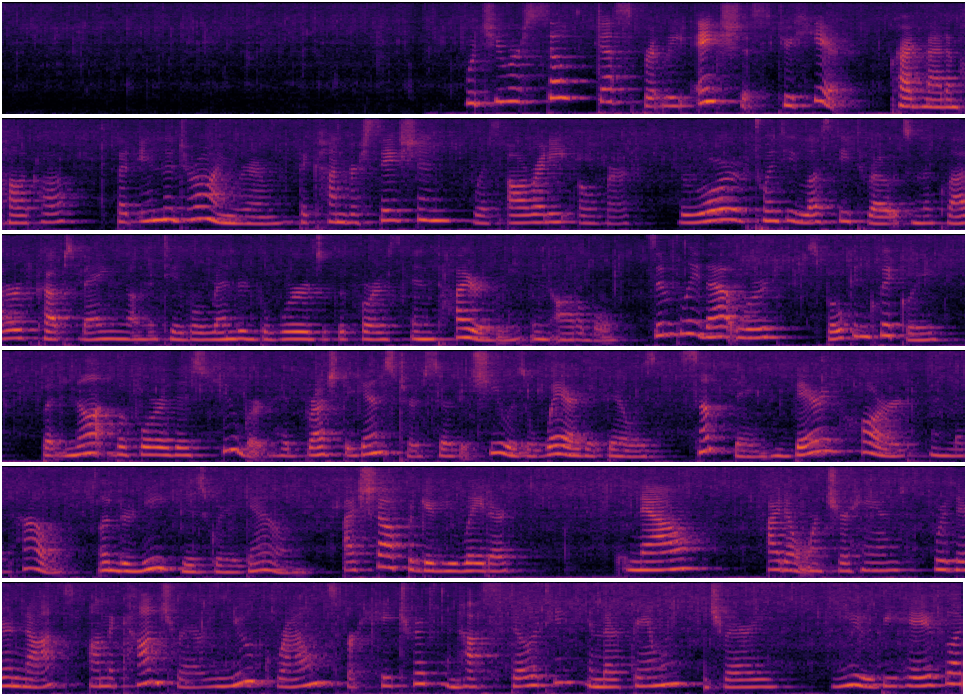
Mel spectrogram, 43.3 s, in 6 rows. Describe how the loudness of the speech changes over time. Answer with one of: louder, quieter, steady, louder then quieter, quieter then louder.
steady.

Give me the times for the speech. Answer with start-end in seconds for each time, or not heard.
3.5-43.2.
